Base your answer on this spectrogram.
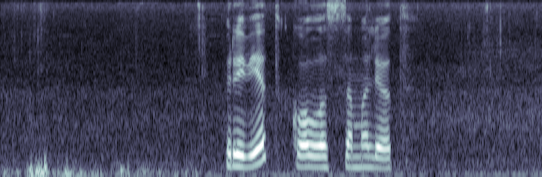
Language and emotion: Russian, positive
